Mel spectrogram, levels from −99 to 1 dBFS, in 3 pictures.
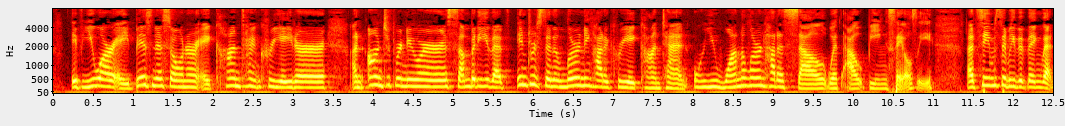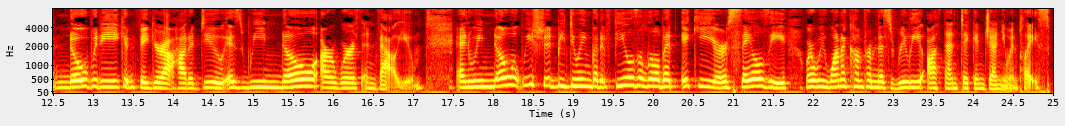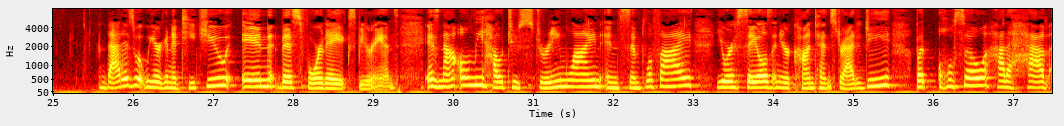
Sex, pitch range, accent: female, 190-240 Hz, American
